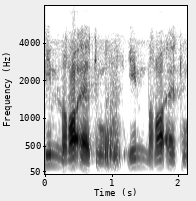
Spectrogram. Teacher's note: ترقيق الميم وتفخيم الراء بعدها ثم ترقيق الهمزة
